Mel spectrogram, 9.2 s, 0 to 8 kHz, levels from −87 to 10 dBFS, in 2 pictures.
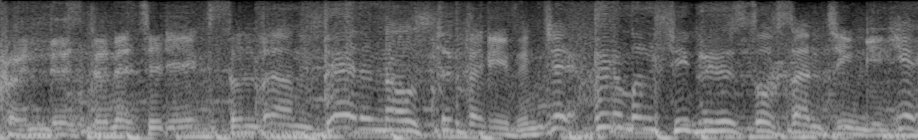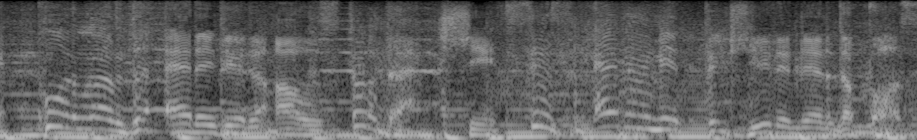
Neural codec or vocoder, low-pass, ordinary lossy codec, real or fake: codec, 16 kHz, 2 kbps, X-Codec, HuBERT features, trained on general audio; none; none; fake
